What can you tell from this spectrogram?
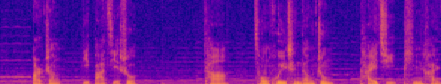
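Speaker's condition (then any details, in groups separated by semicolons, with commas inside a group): No condition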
